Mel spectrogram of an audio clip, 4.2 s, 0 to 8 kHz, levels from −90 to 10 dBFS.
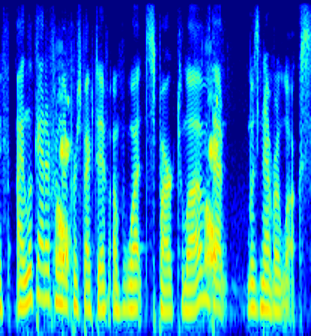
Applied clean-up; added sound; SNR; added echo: neural mask model Resemble Enhance denoiser.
